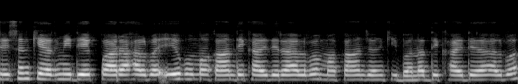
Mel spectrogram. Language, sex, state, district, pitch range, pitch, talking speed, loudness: Bhojpuri, female, Uttar Pradesh, Ghazipur, 220-235 Hz, 225 Hz, 230 wpm, -15 LUFS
